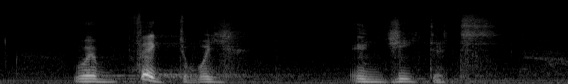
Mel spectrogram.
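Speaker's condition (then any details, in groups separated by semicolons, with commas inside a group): Cerebral palsy; speech hard to understand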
